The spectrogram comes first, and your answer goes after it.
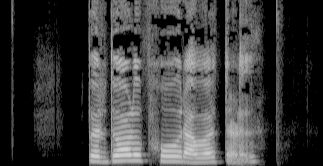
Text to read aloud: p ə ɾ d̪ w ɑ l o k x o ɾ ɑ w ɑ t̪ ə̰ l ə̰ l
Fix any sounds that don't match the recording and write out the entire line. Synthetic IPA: p ə ɾ d̪ w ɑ ɽ o p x o ɾ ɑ w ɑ t̪ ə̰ ɽ ə̰ l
